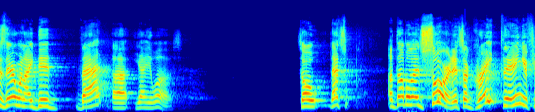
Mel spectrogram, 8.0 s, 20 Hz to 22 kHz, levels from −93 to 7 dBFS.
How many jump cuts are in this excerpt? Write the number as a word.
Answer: zero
